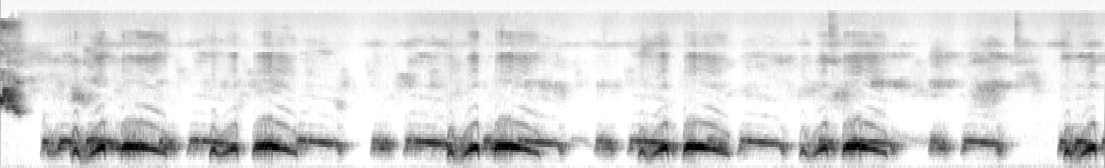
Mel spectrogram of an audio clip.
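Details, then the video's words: Young spotted dove in a decoy bout, combining calling coos and bowing coos: long, almost unbroken sequence of low hoarse rising-falling notes in repeated paired phrases, with faint low hum behind. "Cu gáy tơ gáy giọng hạp bổi GÁY GỌI + KÈM GÙ BO chim cu gáy chu lèo bài bản kích bổi hay. Cu đất gáy"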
